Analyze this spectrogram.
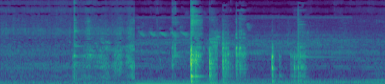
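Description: Metal plates clink down on a wooden table.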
